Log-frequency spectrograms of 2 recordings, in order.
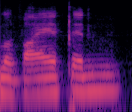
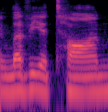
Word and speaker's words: Leviathan: a limited edition ATK Leviathan, sorry Leviathan one. Yeah, it's actually not pronounced Leviathan. It's actually pronounced Leviathan, which is insane.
